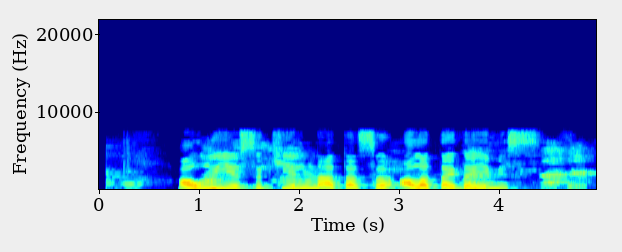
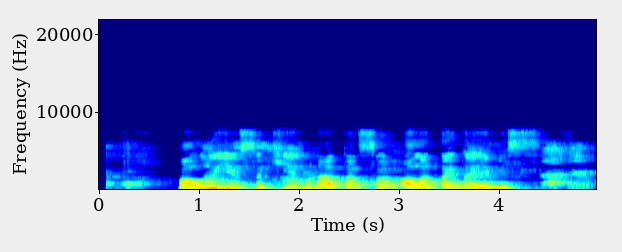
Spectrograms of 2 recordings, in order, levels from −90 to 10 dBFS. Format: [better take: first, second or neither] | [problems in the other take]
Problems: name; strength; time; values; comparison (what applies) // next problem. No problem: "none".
first | room echo; dies away in 0.7 s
